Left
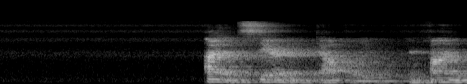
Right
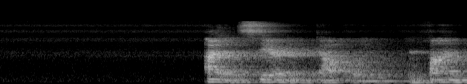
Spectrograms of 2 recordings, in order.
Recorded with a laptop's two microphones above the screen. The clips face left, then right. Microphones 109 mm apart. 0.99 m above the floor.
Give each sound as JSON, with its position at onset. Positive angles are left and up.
{"t": 2.0, "sound": "a man speaking", "side_deg": 20, "distance_m": 1.1}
